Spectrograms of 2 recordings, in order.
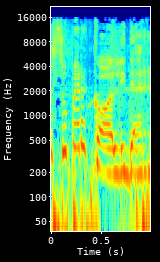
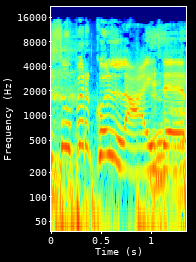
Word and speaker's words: Supercollider: sentiti la prima volta ho detto Super Collider, no, assolutamente si dice Super Collider. Errore comune.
